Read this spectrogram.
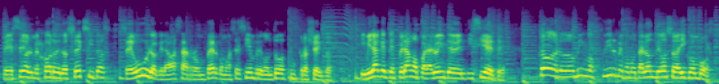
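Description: Porteño listener cheering on the host in a voice note, faint music under it. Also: male voice, high-pitched, expressive, fairly quick. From Argentina. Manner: warm, enthusiastic greeting. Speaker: listener sending a message. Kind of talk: recorded voice message.

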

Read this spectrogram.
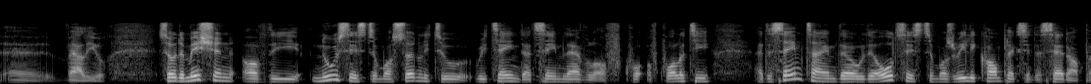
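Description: A man working as an acoustics consultant explains a case study over slides in a halting way, repeating words as he goes. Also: medium pitch, fairly bright tone, muffled recording. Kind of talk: slide presentation, explanatory narration.

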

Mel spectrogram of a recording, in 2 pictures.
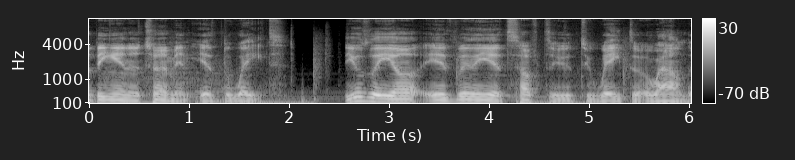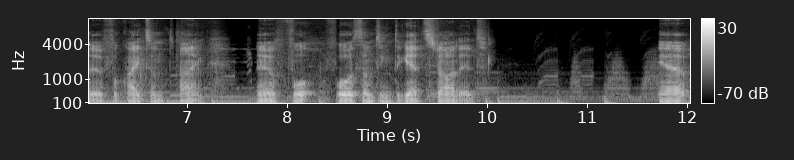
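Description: A young man with a very deep, low voice chats through a live game stream, stumbling over fillers and restarting words as he goes. Faint music plays under his desk-mic sound in a home room. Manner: halting, many fillers and repeated words.

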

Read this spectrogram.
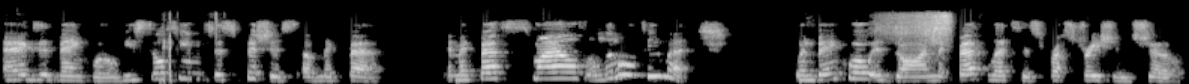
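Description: A woman's voice: medium pitch, sing-song, a little slow, fairly bright tone, husky, rough recording. A middle-aged woman, reading stage directions as narrator of an amateur readers' theater over a video call. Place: home office on a video call.

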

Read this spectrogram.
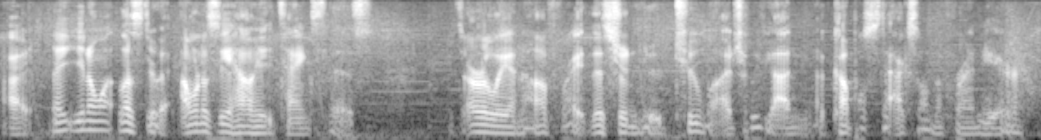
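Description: A young man with a low, gravelly voice talks through a mobile game as he plays it, thinking aloud in a relaxed way. He is slowly losing his voice from being a little sick, and game music plays faintly behind him. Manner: relaxed, thinks aloud with fillers while playing. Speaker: mobile game video creator. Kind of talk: casual gameplay commentary.

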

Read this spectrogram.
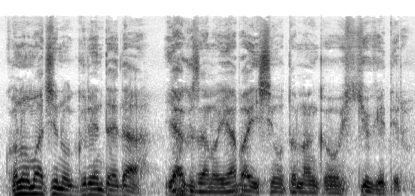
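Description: A gruff, world-weary older ally in a crime game. His voice sits very low and sounds rough and husky. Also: a little fast, a little mellow. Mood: urgent, regretful. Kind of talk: video game cutscene voice acting.

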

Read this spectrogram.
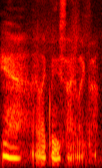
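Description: A woman voicing a tender, playful, possessive girlfriend in an ASMR roleplay, speaking softly and intimately close to the microphone in a breathy, often whispered voice. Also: mid-range voice, level tone, a little hiss or hum. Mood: playful, affectionate. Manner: soft, intimate, unhurried, teasing. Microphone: close microphone, dry.

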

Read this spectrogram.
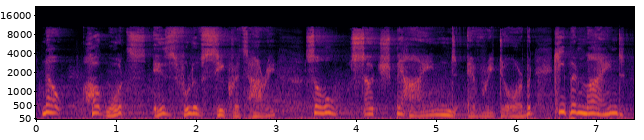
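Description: Slow, whimsical old English wizard. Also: male voice, on the high side, a little hiss or hum. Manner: musing, gently dramatic.

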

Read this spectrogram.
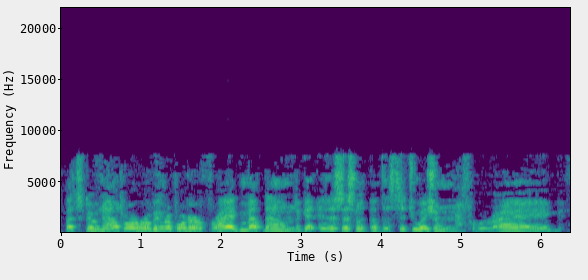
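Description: A man's voice: mid-range voice, lively intonation, a little slow, a little mellow, slightly rough. A man playing a condescending robot news anchor with a mock-newsreader delivery in a comic audio drama. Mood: smug, brisk. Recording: dull, lo-fi audio.

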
